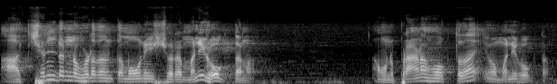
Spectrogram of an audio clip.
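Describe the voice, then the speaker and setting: A man's voice: medium pitch, expressive, moderate pace, bright, forceful tone, faint music behind. A man giving a devotional storytelling sermon, acting out characters' cries and then explaining them to his listeners. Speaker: religious storyteller. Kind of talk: dramatic devotional purana sermon.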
